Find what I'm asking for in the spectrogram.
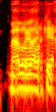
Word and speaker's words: malolactic: So I'm starting to play around with, you know, the malto, I'm going to say it wrong, the maltic acid or whatever you have to do for it. And malolactic fermentation.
